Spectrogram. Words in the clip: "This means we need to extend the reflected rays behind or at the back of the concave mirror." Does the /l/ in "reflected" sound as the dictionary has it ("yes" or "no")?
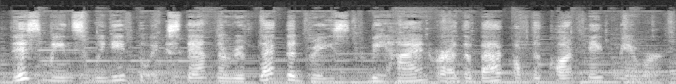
yes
